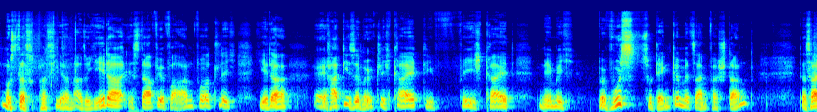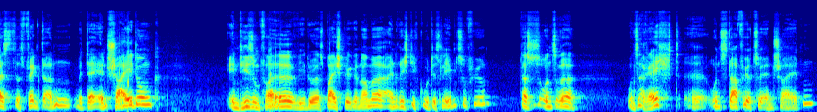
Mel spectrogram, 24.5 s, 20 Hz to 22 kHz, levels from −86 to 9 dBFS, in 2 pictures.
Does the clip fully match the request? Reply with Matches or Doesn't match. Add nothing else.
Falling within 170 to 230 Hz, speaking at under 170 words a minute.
Matches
